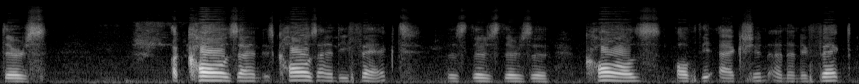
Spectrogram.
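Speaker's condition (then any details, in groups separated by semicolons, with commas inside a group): No condition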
